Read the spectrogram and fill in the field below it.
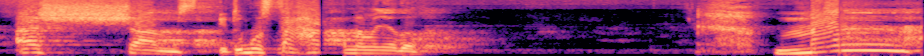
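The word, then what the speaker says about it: الشمس: Contohnya misalnya asyams. Tulisannya al-syams. Tulisannya al-syams. Bacanya asyams.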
